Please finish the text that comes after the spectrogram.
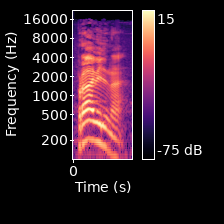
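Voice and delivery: loud call of approval; shouted from the crowd. A narrator's reading. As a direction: yell it out from the crowd. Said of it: "выкрикнули из толпы".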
